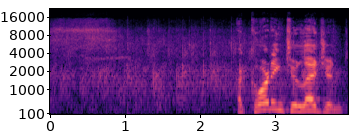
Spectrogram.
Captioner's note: applause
